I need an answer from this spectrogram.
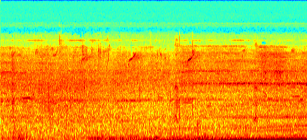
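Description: Container wagons of a freight train rolling past, a low steady rumble that grows louder about two seconds in. Faint bird chirps sound over it.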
